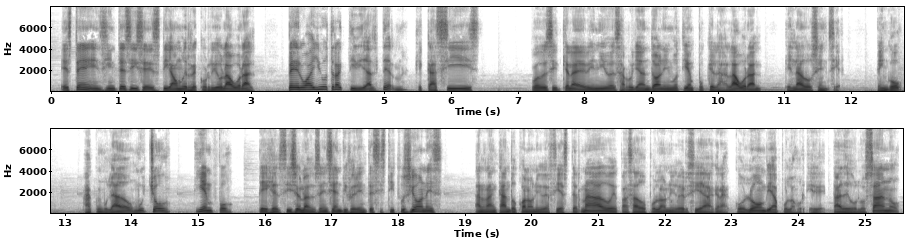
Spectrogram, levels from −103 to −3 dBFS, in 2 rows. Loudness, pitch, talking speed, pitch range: -25 LUFS, 115 Hz, 150 wpm, 95-135 Hz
